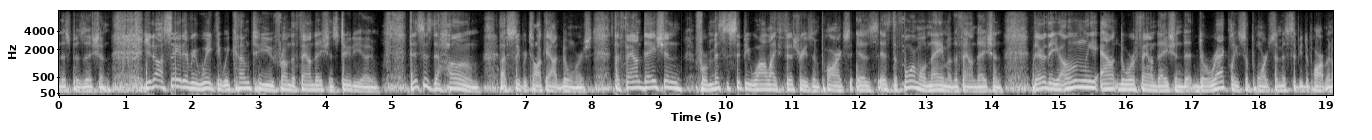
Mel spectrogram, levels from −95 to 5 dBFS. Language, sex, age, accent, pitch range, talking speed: English, male, 50-69, American, 110-145 Hz, 165 wpm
